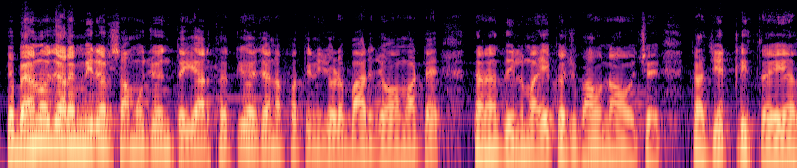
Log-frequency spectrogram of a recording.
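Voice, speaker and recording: High-voiced man doing stand-up. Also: a bit bright. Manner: chatty, addresses the audience directly. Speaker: stand-up comedian. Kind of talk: stand-up comedy monologue.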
